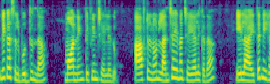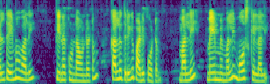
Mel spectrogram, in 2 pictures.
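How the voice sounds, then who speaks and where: A woman reading aloud, voicing a stern but caring young husband who scolds and then gently consoles. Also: a little high, quick pace, no room sound, close to an everyday voice. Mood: stern scolding.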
